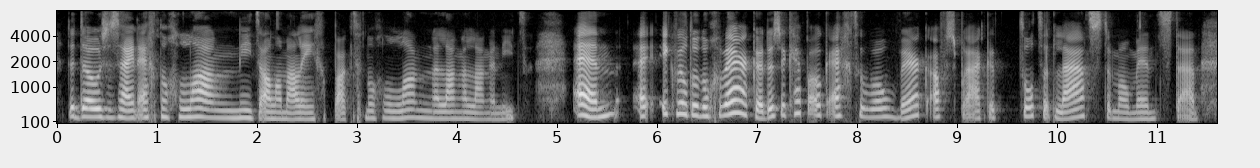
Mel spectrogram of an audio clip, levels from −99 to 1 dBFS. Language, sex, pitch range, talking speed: Dutch, female, 170-215 Hz, 165 wpm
